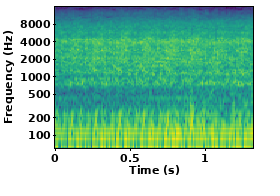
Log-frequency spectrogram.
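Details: 2006 third-gen Cummins diesel, just after installing Airdog II 165GPH lift pump, XDP fuel sump and fuel filter delete: steady even clatter with firm low thump, no misses or knocks; normal idle.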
